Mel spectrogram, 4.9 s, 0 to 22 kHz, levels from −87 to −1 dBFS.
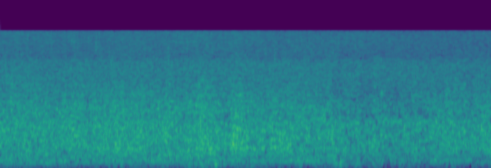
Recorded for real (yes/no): yes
